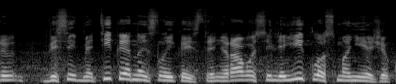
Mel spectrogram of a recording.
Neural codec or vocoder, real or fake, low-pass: none; real; 14.4 kHz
